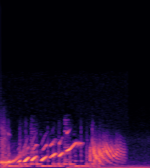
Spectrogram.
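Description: Short comic musical sound effect: a quick run of notes stepping upward in pitch over a low held note, ending in a springy, boing-like flourish that cuts off suddenly.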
